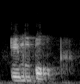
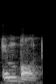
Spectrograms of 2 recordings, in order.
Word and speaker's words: Imbolc: So the midwinter holiday or holy day in the Druidic, Gaelic, Scottish, Celtic tradition is called Imbolc. That's the midwinter holiday. Imbolc. It's spelled IMBOLC.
